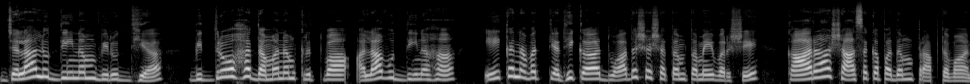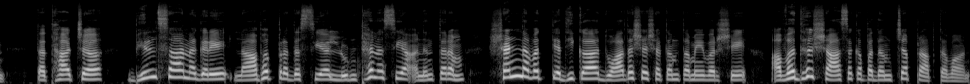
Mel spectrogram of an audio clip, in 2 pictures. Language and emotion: Sanskrit, neutral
